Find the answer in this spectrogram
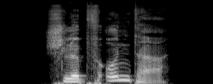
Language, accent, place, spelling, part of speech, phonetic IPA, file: German, Germany, Berlin, schlüpf unter, verb, [ˌʃlʏp͡f ˈʊntɐ], De-schlüpf unter.ogg
- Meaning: 1. singular imperative of unterschlüpfen 2. first-person singular present of unterschlüpfen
